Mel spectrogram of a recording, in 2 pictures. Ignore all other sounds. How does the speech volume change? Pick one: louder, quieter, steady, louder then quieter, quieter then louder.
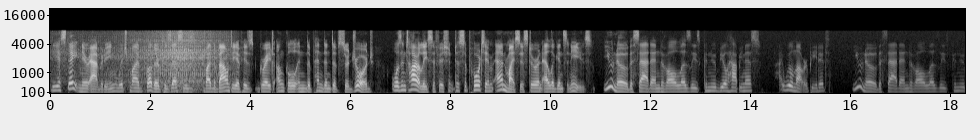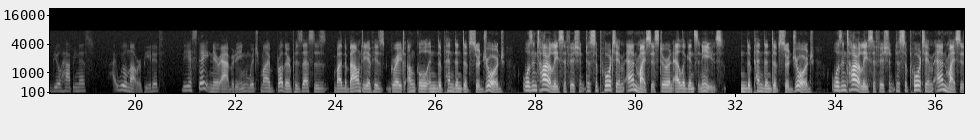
quieter then louder.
